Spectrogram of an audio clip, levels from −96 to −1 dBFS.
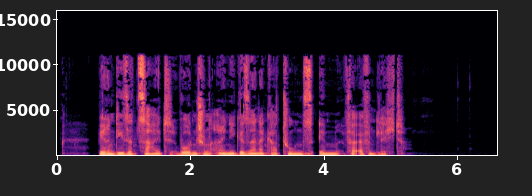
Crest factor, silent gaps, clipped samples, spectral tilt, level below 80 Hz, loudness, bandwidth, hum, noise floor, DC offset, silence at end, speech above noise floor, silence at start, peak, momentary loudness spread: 18 dB; none; under 0.1%; -4.5 dB/octave; -48 dBFS; -22 LUFS; 11.5 kHz; none; -82 dBFS; under 0.1%; 1.45 s; 60 dB; 0.65 s; -4 dBFS; 10 LU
